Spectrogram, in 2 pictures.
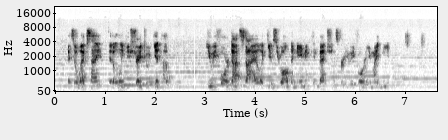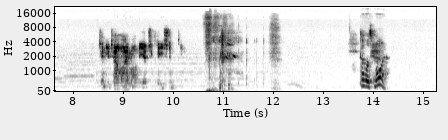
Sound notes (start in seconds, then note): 10.6 laughter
